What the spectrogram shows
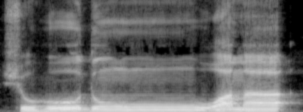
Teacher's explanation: نون تنوین کا یہاں ادغام ہوگا، شہود وما، ٹھیک ہے جی، ادغام مع الغنہ ہوگا۔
